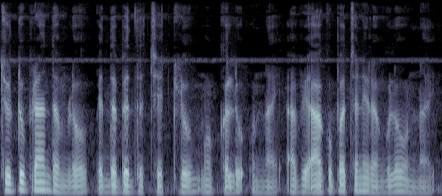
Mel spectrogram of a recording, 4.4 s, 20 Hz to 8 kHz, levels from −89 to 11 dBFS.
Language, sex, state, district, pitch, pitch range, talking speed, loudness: Telugu, male, Telangana, Mahabubabad, 90 Hz, 85-100 Hz, 150 wpm, -21 LUFS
